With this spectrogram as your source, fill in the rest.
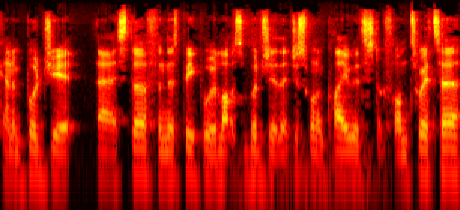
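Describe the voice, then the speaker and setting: This voice has a bright, sharp tone and a Manchester accent. Its intonation is flat and monotone. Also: man. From Manchester, England. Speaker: marketing agency founder. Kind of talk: panel discussion. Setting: live video call broadcast.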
